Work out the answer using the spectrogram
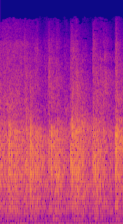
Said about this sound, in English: We will now ask our small live audience for a round of applause for these candidates for bearing with us. Thank you.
